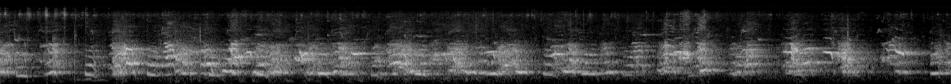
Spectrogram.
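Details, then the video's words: Segugio Italiano hounds, smooth- and rough-coated, hunting hare at Sofiko, Evros, Greece, on 18 October 2015; a dense, continuous chorus of overlapping yelping bays from several dogs, pulsing in rapid bursts. "Κυνήγι Λαγού Σπύρος Σοφικό Έβρου 18 Οκτ 2015 Segugio Italiano Pelo Raso Pelo Forte"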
